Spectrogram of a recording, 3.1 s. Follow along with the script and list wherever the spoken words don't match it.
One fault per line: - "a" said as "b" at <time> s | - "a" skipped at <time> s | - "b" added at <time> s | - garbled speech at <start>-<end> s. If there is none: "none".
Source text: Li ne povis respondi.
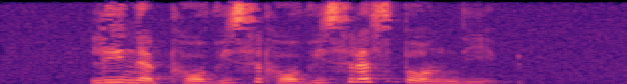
- "povis" added at 1.3 s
